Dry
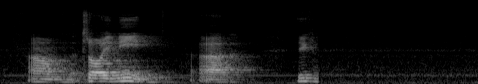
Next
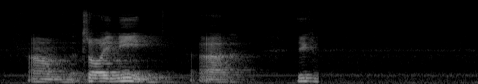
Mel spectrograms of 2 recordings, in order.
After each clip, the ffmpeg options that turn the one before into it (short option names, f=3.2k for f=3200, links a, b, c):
-af "equalizer=f=760:w=2:g=-12"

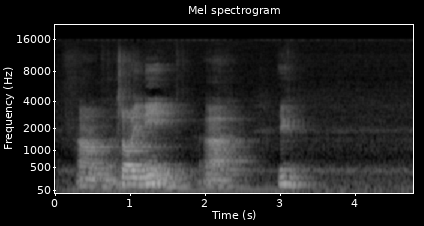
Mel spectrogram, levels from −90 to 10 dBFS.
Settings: -af "aecho=1:1:67|134|201|268|335|402|469|536:0.562|0.321|0.183|0.104|0.0594|0.0338|0.0193|0.011,volume=1.5dB"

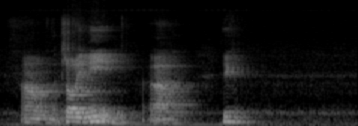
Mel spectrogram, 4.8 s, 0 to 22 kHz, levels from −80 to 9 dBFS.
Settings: -af "acrusher=bits=8:mode=log:mix=0:aa=0.000001"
